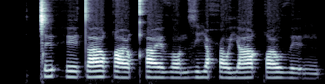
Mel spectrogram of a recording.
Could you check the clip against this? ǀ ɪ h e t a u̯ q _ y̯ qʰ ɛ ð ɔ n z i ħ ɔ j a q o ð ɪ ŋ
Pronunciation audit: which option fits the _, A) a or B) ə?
A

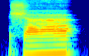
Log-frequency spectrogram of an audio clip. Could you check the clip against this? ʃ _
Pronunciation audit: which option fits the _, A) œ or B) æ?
B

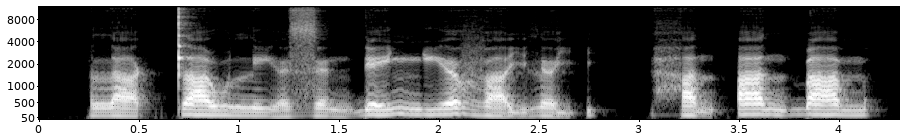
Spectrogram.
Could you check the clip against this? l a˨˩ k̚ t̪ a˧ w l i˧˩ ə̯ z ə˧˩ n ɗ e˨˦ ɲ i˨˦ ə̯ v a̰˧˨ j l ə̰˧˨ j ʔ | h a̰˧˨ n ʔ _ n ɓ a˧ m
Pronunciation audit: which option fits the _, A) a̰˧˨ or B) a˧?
B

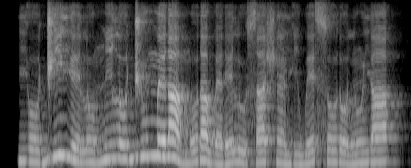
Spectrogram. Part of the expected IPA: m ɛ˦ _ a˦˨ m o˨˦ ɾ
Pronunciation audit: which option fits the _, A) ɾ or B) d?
A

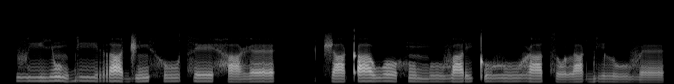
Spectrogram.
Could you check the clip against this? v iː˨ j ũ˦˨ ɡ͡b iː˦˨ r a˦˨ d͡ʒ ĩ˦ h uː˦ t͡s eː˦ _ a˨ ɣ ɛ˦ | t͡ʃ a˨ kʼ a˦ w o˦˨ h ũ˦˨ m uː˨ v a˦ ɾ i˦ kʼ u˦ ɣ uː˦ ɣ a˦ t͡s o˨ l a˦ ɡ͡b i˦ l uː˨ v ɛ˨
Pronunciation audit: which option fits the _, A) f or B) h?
B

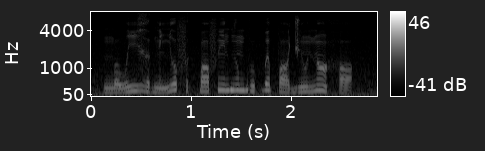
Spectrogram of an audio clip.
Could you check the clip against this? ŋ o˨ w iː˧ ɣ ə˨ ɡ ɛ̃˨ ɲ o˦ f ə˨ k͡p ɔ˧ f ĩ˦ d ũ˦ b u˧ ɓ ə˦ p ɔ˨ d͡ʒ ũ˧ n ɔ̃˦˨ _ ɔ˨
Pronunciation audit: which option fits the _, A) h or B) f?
A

